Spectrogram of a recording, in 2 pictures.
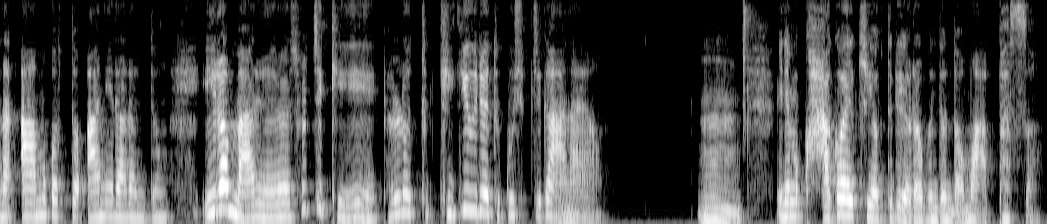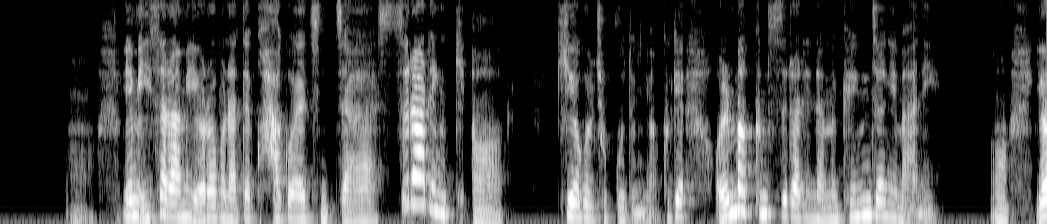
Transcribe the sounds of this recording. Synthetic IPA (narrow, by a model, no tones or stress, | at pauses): nɯamuɡʌt̚t͈oʔaɲiɾanɯndɯŋiɾʌnmaɾɯɭsʰoɭt͡ɕ͈ikʰipjʌɭːotɯkɥiɡiuɾjʌtɯk͈̚oɕʰi̥p̚t͡ɕ͈iɡa̰ːna̰jo̰ | ɯeɲamjʌnkwaɡʌe̞kijʌk̚t͈ɯɾijʌɾʌbundonʌmua̰pʰas͈ʌ̰ | ʌweɲamjʌnisʰaɾamijʌɾʌbunɦantʰe̞kwaɡʌet͡ɕint͡ɕ͈as͈ɯɾaɾinʌ̰ | kijʌɡɯɭt͡ɕok͈ʌdɯɲo̰kɯɡe̞ʌ̰ɭmakʰɯms͈ɯɾaɾiɲamjʌnkwe̞ŋd͡ʑaŋima̰ɲḭ | ʌj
